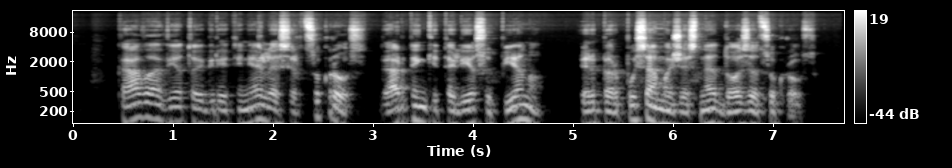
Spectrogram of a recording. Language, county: Lithuanian, Marijampolė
